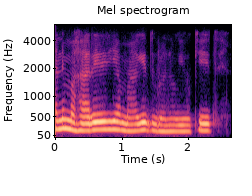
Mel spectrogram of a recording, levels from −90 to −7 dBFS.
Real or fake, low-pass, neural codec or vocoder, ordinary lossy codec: real; 5.4 kHz; none; Opus, 16 kbps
